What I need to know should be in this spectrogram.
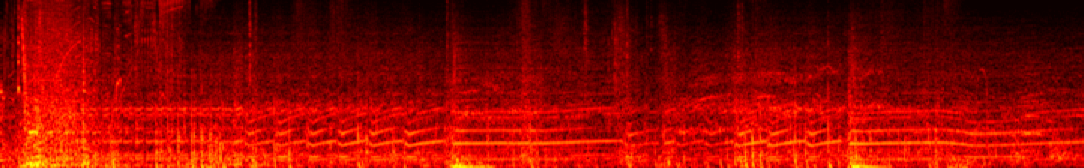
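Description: A sports car engine revs hard and shifts up through the gears.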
